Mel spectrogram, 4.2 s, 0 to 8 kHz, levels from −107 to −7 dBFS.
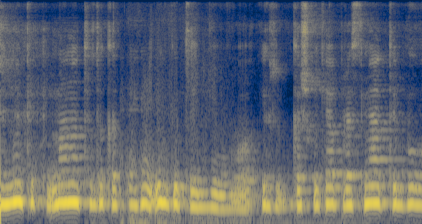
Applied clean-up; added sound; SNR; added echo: neural separator model SepFormer DNS4.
